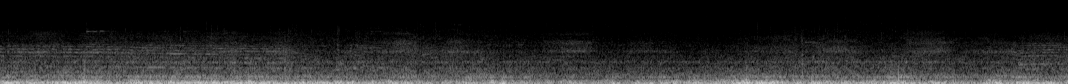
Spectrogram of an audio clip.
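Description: Wind buffeting the microphone of a camera on a moving bicycle, a loud uneven low rumble, with some tyre noise from the paved path under it.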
